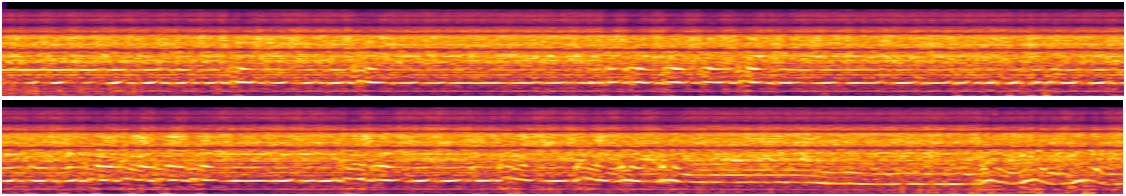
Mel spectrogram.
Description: put oil in them and noticed she was a little slower and sounded aweful ! but she still ran! lol!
